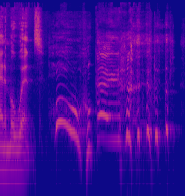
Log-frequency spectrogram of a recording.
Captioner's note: laughs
